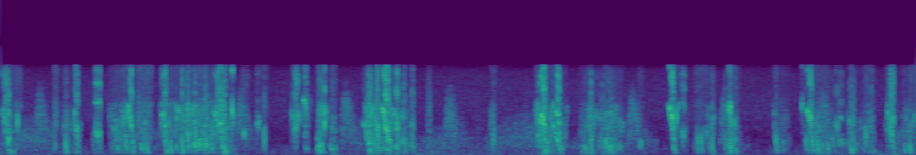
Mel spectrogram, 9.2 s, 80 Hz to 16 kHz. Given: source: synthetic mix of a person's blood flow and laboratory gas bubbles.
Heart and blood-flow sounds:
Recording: Doppler ultrasound of blood flow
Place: subclavian vein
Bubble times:
0.00-0.21 s: bubbles
0.52-0.82 s: bubbles
0.92-1.04 s: bubbles
1.08-1.52 s: bubbles
1.58-2.37 s: bubbles
2.40-2.49 s: bubbles
2.57-2.68 s: bubbles
2.91-3.12 s: bubbles
3.15-3.38 s: bubbles
3.61-4.15 s: bubbles
4.89-4.97 s: bubbles
5.34-5.68 s: bubbles
5.79-6.25 s: bubbles
6.38-6.44 s: bubbles
6.67-6.89 s: bubbles
6.94-7.17 s: bubbles
7.23-7.40 s: bubbles
7.72-7.90 s: bubbles
8.00-8.77 s: bubbles
8.85-8.99 s: bubbles
9.02-9.15 s: bubbles
From the record:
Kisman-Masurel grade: 343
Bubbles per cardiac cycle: rolling drumbeat, 9 or more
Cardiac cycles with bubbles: 100%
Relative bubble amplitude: loud (0.450 to 0.775)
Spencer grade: 3 (all of the cardiac periods contain showers or single bubble signals, but not dominating or overriding the cardiac motion signals)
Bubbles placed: anywhere in the cardiac cycle

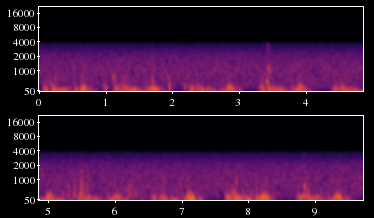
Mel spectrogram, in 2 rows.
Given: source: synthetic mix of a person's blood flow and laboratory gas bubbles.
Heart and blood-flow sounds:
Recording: Doppler ultrasound of blood flow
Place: precordium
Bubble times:
0.95-1.04 s: bubbles
1.08-1.16 s: bubbles
1.91-2.01 s: bubbles
2.17-2.23 s: bubbles
3.40-3.49 s: bubbles
8.77-8.94 s: bubbles
From the record:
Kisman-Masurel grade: 123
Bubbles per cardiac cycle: 1 to 2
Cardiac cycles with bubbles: 10 to 50%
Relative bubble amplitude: loud (0.450 to 0.775)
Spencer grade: 2 (many but less than half of the cardiac periods contain bubble signals, singularly or in groups)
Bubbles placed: only in the low amplitude regions of the cardiac cycle

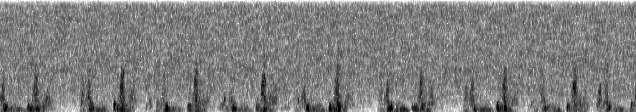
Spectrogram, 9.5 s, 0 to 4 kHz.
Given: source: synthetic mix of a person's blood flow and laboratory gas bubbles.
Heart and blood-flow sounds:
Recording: Doppler ultrasound of blood flow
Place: precordium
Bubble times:
no bubbles
From the record:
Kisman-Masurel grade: 000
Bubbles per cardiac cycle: 0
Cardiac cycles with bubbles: 0%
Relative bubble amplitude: no bubbles discernible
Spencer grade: 0 (complete lack of bubble signals)

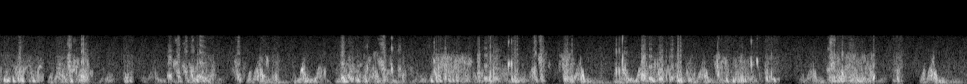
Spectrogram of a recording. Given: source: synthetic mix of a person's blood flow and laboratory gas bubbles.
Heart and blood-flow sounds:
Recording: Doppler ultrasound of blood flow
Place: precordium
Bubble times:
0.00-0.44 s: bubbles
0.55-0.93 s: bubbles
1.23-1.35 s: bubbles
1.67-2.16 s: bubbles
2.31-2.46 s: bubbles
2.59-2.81 s: bubbles
3.22-3.27 s: bubbles
3.35-4.16 s: bubbles
4.28-5.26 s: bubbles
5.30-5.51 s: bubbles
5.59-5.77 s: bubbles
6.13-6.29 s: bubbles
6.38-6.94 s: bubbles
7.13-7.80 s: bubbles
8.25-8.78 s: bubbles
8.92-9.05 s: bubbles
From the record:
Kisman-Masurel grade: 333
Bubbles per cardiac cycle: rolling drumbeat, 9 or more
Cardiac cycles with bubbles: 50 to 99%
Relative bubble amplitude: loud (0.450 to 0.775)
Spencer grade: 3 (all of the cardiac periods contain showers or single bubble signals, but not dominating or overriding the cardiac motion signals)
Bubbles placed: only in the low amplitude regions of the cardiac cycle

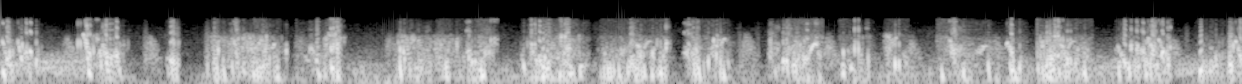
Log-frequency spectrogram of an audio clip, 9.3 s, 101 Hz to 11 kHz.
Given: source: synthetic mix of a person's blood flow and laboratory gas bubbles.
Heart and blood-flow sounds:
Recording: Doppler ultrasound of blood flow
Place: subclavian vein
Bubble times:
0.00-0.32 s: bubbles
0.56-0.98 s: bubbles
1.23-1.36 s: bubbles
1.53-2.17 s: bubbles
2.22-2.60 s: bubbles
2.95-3.74 s: bubbles
3.89-4.43 s: bubbles
4.48-5.05 s: bubbles
5.12-5.54 s: bubbles
5.75-6.18 s: bubbles
6.28-6.57 s: bubbles
6.62-6.84 s: bubbles
7.02-7.71 s: bubbles
7.78-8.20 s: bubbles
8.36-8.80 s: bubbles
8.96-9.32 s: bubbles
From the record:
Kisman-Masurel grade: 343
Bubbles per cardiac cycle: rolling drumbeat, 9 or more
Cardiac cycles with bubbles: 100%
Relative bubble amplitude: loud (0.450 to 0.775)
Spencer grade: 3 (all of the cardiac periods contain showers or single bubble signals, but not dominating or overriding the cardiac motion signals)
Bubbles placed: anywhere in the cardiac cycle

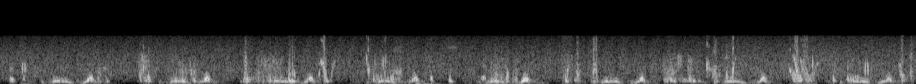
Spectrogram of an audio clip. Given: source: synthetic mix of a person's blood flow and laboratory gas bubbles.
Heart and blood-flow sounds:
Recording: Doppler ultrasound of blood flow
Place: precordium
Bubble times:
0.09-0.17 s: bubbles
0.19-0.31 s: bubbles
0.96-1.10 s: bubbles
1.37-1.54 s: bubbles
1.70-1.99 s: bubbles
2.40-2.99 s: bubbles
3.15-3.35 s: bubbles
3.64-4.03 s: bubbles
4.27-4.36 s: bubbles
4.46-4.56 s: bubbles
4.80-5.20 s: bubbles
5.62-5.81 s: bubbles
5.90-6.00 s: bubbles
6.62-7.39 s: bubbles
7.87-8.19 s: bubbles
8.31-8.38 s: bubbles
8.45-8.72 s: bubbles
8.98-9.15 s: bubbles
From the record:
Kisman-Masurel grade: 242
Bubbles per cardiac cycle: several, 3 to 8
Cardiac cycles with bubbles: 100%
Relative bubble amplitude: moderate (0.250 to 0.450)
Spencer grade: 3 (all of the cardiac periods contain showers or single bubble signals, but not dominating or overriding the cardiac motion signals)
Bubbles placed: only in the low amplitude regions of the cardiac cycle

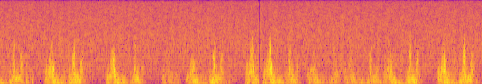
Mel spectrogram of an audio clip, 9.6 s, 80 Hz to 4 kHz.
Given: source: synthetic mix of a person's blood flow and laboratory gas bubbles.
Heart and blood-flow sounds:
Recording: Doppler ultrasound of blood flow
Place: precordium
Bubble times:
0.50-0.68 s: bubbles
From the record:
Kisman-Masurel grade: 111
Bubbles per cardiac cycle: 1 to 2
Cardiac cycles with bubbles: 1 to 10%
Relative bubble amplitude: barely perceptible (0.100 to 0.250)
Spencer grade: 1 (occasional bubble signal discernible with the cardiac motion signal, with majority of cardiac periods free of bubbles)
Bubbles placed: only in the low amplitude regions of the cardiac cycle

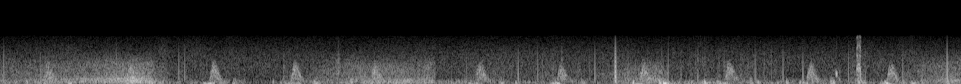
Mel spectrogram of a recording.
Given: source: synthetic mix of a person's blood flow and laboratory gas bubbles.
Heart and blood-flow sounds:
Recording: Doppler ultrasound of blood flow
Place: subclavian vein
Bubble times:
8.32-8.40 s: bubbles
8.54-8.65 s: bubbles
From the record:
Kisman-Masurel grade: 112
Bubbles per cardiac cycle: 1 to 2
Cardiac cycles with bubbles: 1 to 10%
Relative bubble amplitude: moderate (0.250 to 0.450)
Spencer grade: 1 (occasional bubble signal discernible with the cardiac motion signal, with majority of cardiac periods free of bubbles)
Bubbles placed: anywhere in the cardiac cycle

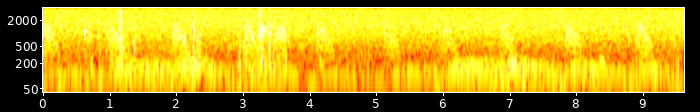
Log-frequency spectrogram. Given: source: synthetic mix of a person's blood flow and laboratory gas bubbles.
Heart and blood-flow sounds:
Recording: Doppler ultrasound of blood flow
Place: subclavian vein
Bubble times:
0.59-0.78 s: bubbles
0.97-1.40 s: bubbles
2.09-2.41 s: bubbles
2.91-3.14 s: bubbles
3.22-3.69 s: bubbles
From the record:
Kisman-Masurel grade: 223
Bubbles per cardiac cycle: several, 3 to 8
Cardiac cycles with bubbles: 10 to 50%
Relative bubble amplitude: loud (0.450 to 0.775)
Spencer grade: 2 (many but less than half of the cardiac periods contain bubble signals, singularly or in groups)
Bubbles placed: anywhere in the cardiac cycle

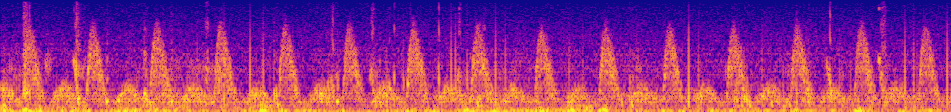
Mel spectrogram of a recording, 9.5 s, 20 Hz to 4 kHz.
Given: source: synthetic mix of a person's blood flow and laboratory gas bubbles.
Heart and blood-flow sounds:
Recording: Doppler ultrasound of blood flow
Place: subclavian vein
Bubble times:
0.00-0.41 s: bubbles
0.43-0.52 s: bubbles
0.69-0.87 s: bubbles
1.02-1.12 s: bubbles
1.40-1.56 s: bubbles
1.69-1.79 s: bubbles
2.00-2.27 s: bubbles
2.71-2.84 s: bubbles
3.16-3.43 s: bubbles
3.68-4.10 s: bubbles
4.34-4.42 s: bubbles
4.54-4.92 s: bubbles
6.17-6.59 s: bubbles
7.21-7.57 s: bubbles
7.68-7.76 s: bubbles
7.83-7.93 s: bubbles
7.98-8.21 s: bubbles
8.24-8.46 s: bubbles
8.75-8.96 s: bubbles
9.47-9.52 s: bubbles
From the record:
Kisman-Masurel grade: 242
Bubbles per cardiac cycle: several, 3 to 8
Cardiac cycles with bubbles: 100%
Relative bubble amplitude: moderate (0.250 to 0.450)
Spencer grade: 3 (all of the cardiac periods contain showers or single bubble signals, but not dominating or overriding the cardiac motion signals)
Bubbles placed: anywhere in the cardiac cycle

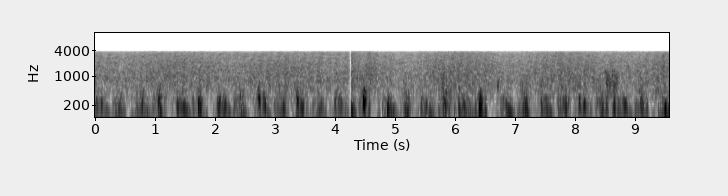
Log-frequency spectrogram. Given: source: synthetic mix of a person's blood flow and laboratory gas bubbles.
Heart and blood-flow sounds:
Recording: Doppler ultrasound of blood flow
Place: precordium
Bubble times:
6.69-6.74 s: bubbles
8.48-8.71 s: bubbles
From the record:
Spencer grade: 2 (many but less than half of the cardiac periods contain bubble signals, singularly or in groups)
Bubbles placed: anywhere in the cardiac cycle

